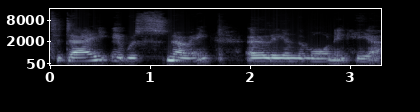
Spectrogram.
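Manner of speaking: ordinary talk, nothing marked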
